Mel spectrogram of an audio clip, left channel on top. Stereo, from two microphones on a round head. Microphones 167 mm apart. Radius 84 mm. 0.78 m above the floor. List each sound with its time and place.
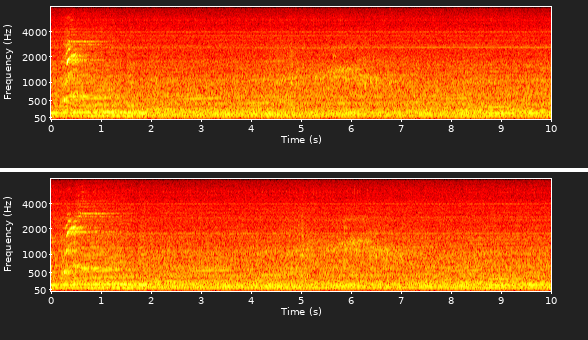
0.2 s a cat meowing: 20° left (ahead or behind), 1.5 m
